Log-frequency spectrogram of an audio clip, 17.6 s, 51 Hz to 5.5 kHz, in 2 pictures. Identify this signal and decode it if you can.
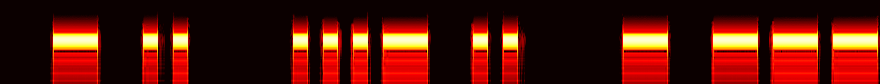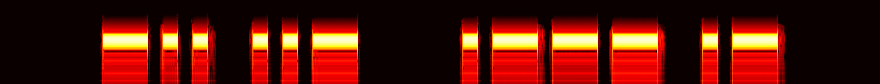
Morse code, heard as a keyed tone, about 8 wpm, 600 Hz. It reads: TI VI TO DU JA
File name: Korte ord DK 8wpm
